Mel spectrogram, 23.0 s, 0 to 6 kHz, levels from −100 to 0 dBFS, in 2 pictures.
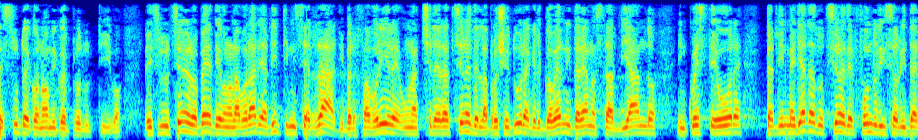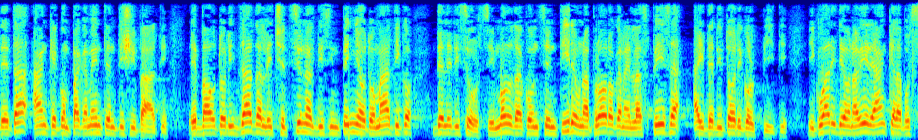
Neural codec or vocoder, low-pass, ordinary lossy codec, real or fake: none; 5.4 kHz; Opus, 64 kbps; real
